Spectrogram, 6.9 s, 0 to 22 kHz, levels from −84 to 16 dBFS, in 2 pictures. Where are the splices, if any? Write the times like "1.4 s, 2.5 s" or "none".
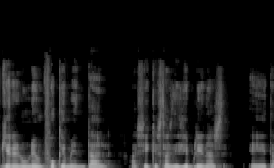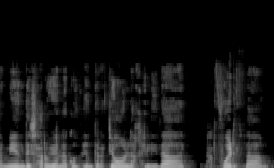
1.5 s, 2.9 s, 5.9 s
